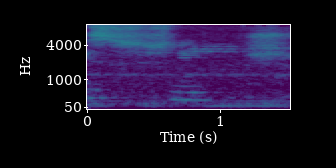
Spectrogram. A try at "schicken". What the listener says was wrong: There is no N.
